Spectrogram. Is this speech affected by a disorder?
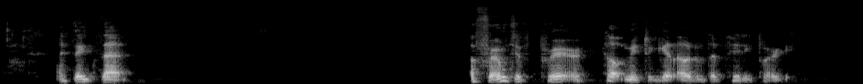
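Yes: cerebral palsy; cerebral palsy since birth.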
